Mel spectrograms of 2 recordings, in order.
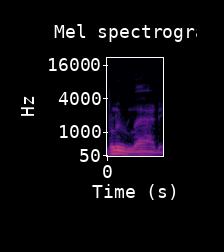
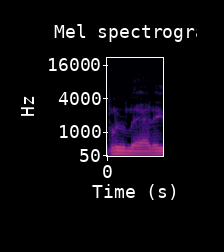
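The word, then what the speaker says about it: Bruichladdich: favorite from isla is what people call it blue laddie is blue blue laddie and they're fine with that you want to call it blue laddie that's fine and that is that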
